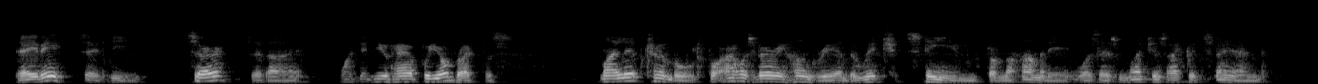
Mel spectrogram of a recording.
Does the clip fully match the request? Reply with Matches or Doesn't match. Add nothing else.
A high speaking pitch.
Doesn't match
